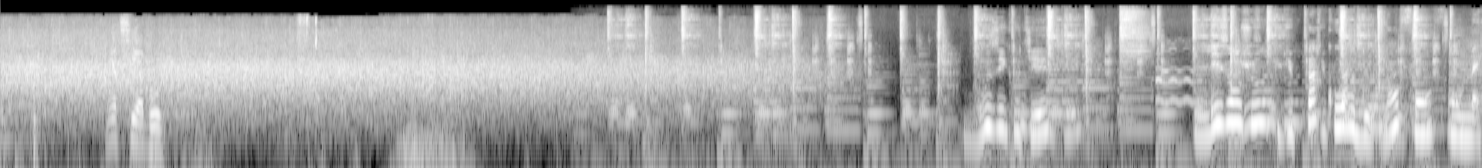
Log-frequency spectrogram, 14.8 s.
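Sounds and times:
audience applause: 0.0 - 8.4
speech: 1.0 - 1.8, 9.8 - 11.0, 12.0 - 14.8.

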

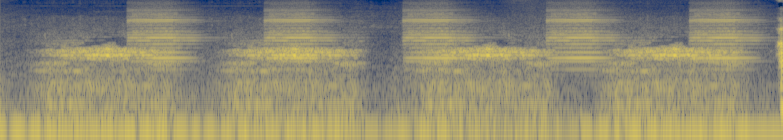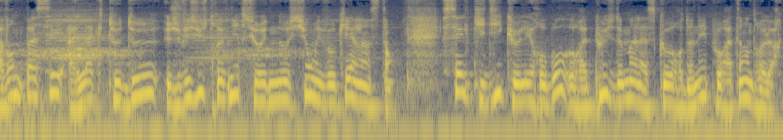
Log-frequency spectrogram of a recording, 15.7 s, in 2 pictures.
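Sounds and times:
factory sirens sounding an alarm: 0.3 - 11.1
speech: 7.8 - 15.6.

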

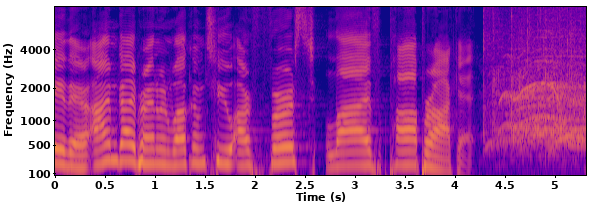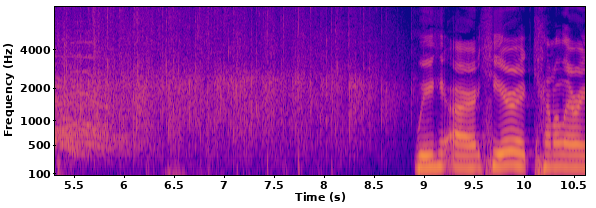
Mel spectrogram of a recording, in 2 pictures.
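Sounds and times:
speech: 0.0 - 4.6, 8.9 - 10.6
audience applause: 4.3 - 8.9.

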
